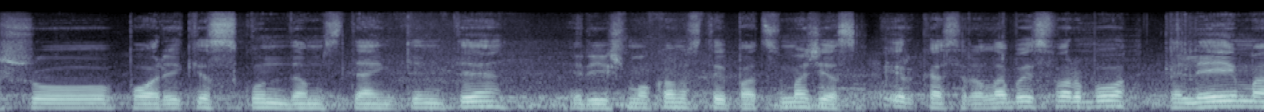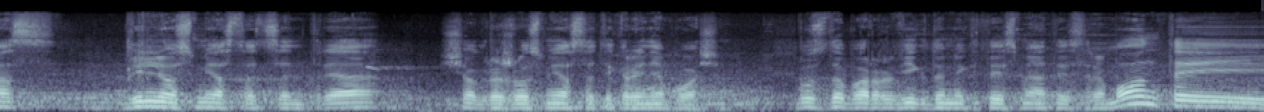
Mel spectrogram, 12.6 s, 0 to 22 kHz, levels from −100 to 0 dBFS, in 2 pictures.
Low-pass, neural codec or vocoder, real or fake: 14.4 kHz; none; real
